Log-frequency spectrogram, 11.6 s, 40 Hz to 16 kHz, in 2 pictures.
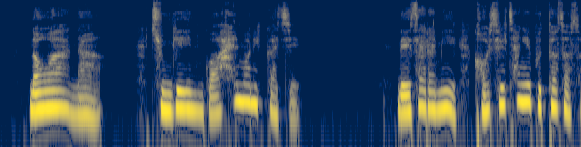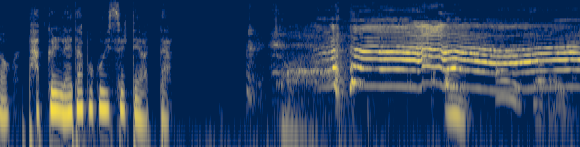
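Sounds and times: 
speech: 0.3s - 3.1s, 4.0s - 7.6s
baby crying: 8.5s - 11.5s.

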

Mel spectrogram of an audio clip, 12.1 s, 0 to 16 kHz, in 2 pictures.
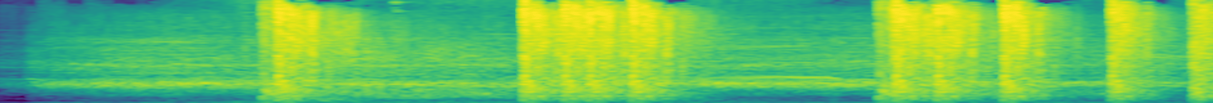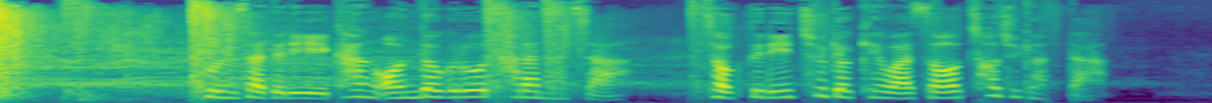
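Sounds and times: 
matchlock musket gunfire volleys during a battle: 1.3s - 1.9s, 2.6s - 3.6s, 4.4s - 7.3s
speech: 7.1s - 11.6s.

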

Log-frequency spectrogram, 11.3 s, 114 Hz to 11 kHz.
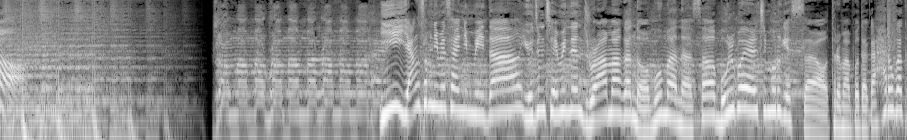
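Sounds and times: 
requested pop song playing on radio: 0.0s - 10.4s
speech: 3.2s - 11.3s.

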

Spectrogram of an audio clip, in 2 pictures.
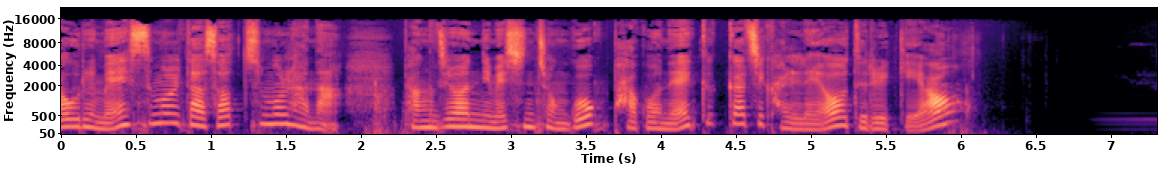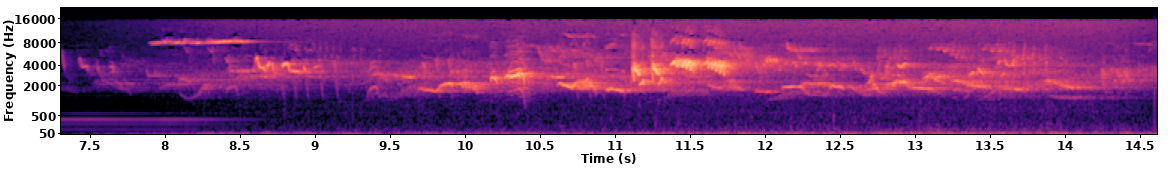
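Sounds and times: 
speech: 0.0s - 6.2s
birds chirping in a forest: 7.3s - 14.6s.

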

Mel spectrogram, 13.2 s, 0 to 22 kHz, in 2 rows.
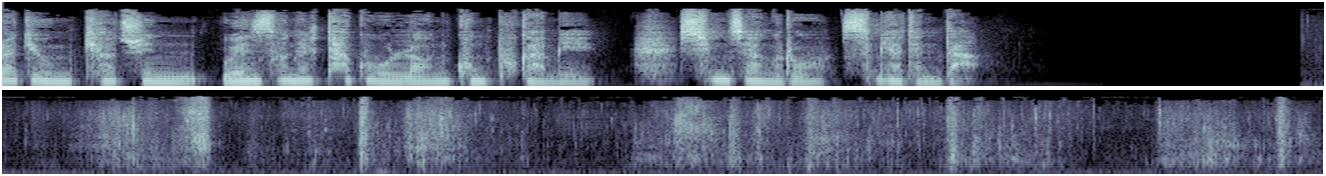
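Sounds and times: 
speech: 0.0s - 4.9s
woman's footsteps squelching on wet waterlogged ground: 6.5s - 13.2s.

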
